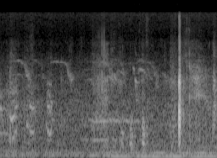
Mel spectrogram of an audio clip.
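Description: A hen clucks softly in short, scattered calls, with faint rustling and an occasional sharp tap nearby in a quiet outdoor space.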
